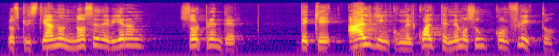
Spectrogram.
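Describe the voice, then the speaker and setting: A man's voice: sits high, a bit bright. A male pastor preaching a sermon in a church, telling stories with humor and acting out the voices he quotes. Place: church sanctuary.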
